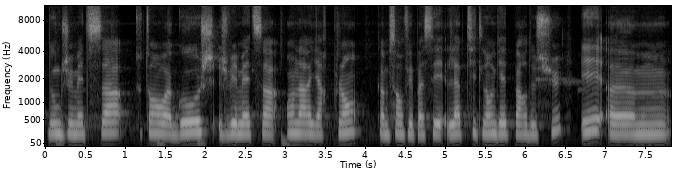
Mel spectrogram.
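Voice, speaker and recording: A woman talking through a design software tutorial step by step, with relaxed, chatty asides as she works. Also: medium pitch, normal speed, hardly any pauses, clean tone. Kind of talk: screen-recorded software tutorial.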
